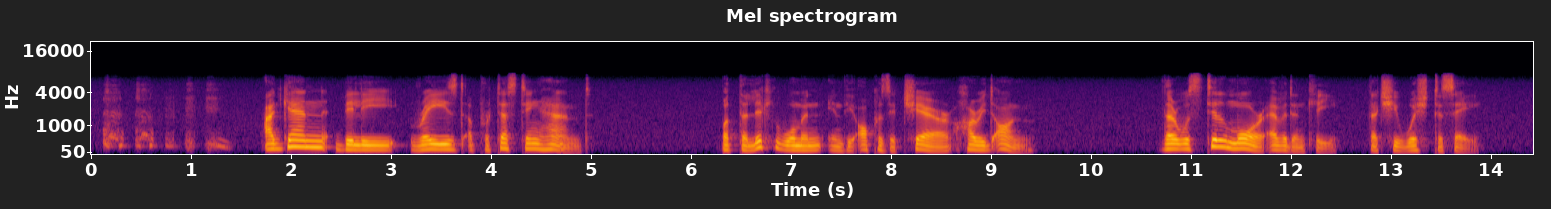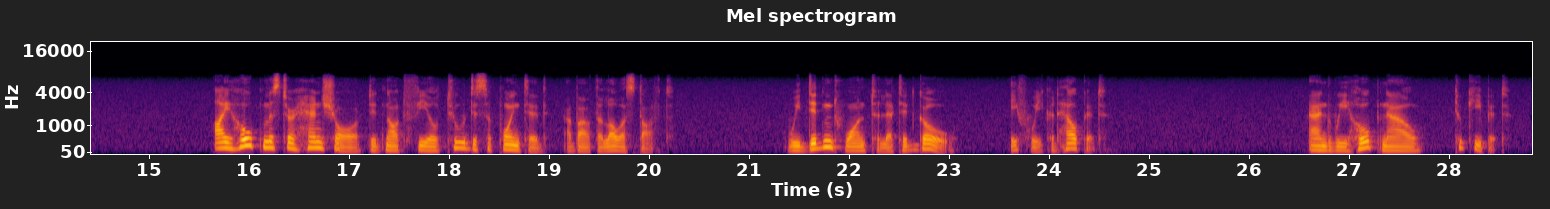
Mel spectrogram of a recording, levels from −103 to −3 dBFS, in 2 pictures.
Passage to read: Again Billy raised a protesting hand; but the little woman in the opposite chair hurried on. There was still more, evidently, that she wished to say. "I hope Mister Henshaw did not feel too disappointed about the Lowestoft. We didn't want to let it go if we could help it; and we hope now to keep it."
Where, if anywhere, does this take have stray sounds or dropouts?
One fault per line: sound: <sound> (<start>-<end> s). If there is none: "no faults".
sound: throat clearing (0.1-1.5 s)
